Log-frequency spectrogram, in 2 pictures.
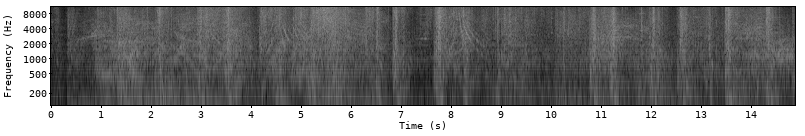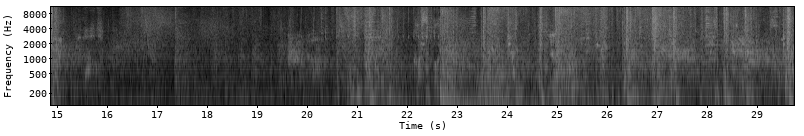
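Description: Gunfire and blasts crackle and boom in quick bursts.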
